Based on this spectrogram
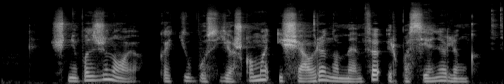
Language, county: Lithuanian, Vilnius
